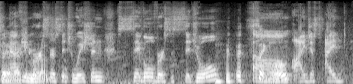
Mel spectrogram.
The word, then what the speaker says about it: Sigil: It's sigle. It is. And it's spelled the same as the word sigil, but they pronounce it sigle.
